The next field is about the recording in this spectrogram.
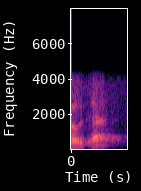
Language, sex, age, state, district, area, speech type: Bodo, male, 30-45, Assam, Chirang, rural, conversation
